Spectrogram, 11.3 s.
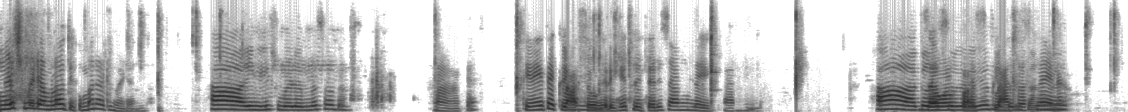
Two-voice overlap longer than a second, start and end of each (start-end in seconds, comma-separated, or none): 9.2-10.6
